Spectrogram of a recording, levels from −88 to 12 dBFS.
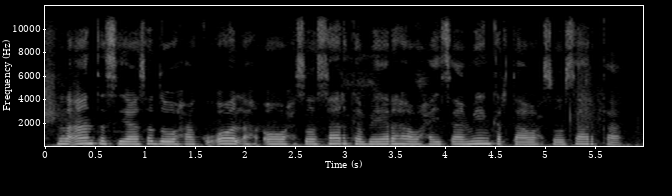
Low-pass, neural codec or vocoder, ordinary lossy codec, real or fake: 10.8 kHz; none; none; real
